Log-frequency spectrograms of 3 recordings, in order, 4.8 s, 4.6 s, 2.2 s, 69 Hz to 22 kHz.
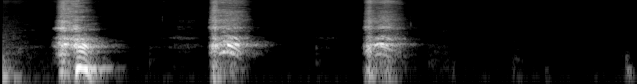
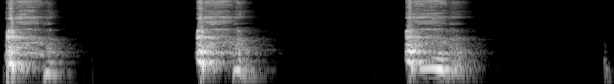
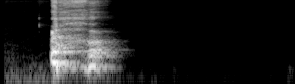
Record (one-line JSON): {"exhalation_length": "4.8 s", "exhalation_amplitude": 32768, "exhalation_signal_mean_std_ratio": 0.32, "three_cough_length": "4.6 s", "three_cough_amplitude": 32768, "three_cough_signal_mean_std_ratio": 0.38, "cough_length": "2.2 s", "cough_amplitude": 32768, "cough_signal_mean_std_ratio": 0.34, "survey_phase": "beta (2021-08-13 to 2022-03-07)", "age": "45-64", "gender": "Male", "wearing_mask": "No", "symptom_none": true, "smoker_status": "Never smoked", "respiratory_condition_asthma": true, "respiratory_condition_other": false, "recruitment_source": "REACT", "submission_delay": "3 days", "covid_test_result": "Negative", "covid_test_method": "RT-qPCR", "influenza_a_test_result": "Negative", "influenza_b_test_result": "Negative"}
